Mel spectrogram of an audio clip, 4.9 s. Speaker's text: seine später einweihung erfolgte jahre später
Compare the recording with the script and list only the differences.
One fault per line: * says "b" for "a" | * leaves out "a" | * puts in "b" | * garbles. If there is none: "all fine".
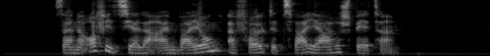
* says "offizielle" for "später"
* puts in "zwei"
